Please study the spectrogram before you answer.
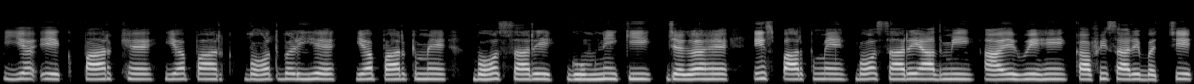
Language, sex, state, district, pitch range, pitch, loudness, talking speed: Hindi, female, Bihar, Saran, 240-250 Hz, 245 Hz, -17 LUFS, 155 wpm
